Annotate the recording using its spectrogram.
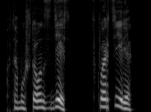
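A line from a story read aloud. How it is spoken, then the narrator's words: Frightened, breathless, halting. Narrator (Russian): сказала она в паузах, испуганно переводя дыхание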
